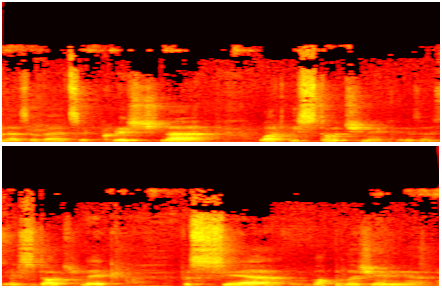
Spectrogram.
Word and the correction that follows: воплощения: How do you say it? Vaplashenia. Vaplashenia.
